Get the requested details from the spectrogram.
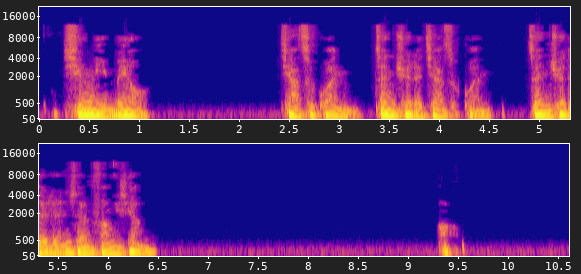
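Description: A middle-aged man speaks calmly and close to the microphone, heard through an online call.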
